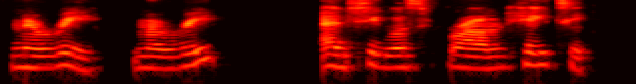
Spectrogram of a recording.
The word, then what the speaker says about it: Haiti: And one really popular, really nice girl, her name was Marie, and she was from Haiti, which is, I think, is actually pronounced Iyati. So she spoke French and English.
